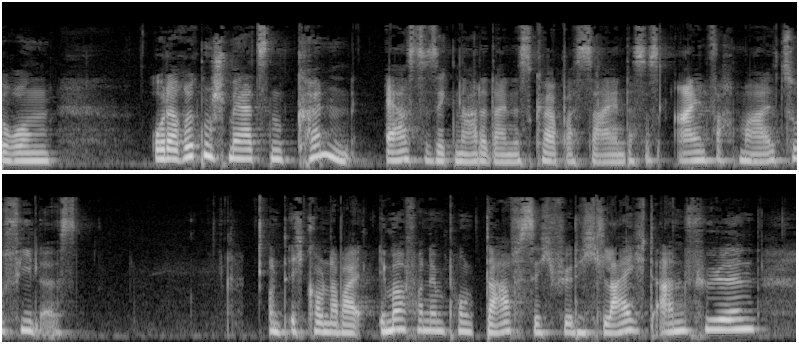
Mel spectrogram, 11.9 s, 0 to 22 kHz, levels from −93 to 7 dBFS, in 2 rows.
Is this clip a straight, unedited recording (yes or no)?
no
